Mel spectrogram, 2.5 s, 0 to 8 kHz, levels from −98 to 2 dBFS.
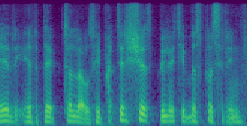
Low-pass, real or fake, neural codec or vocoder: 7.2 kHz; fake; codec, 16 kHz in and 24 kHz out, 0.6 kbps, FocalCodec, streaming, 4096 codes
